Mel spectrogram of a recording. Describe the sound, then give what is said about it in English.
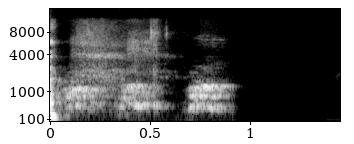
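Dogs bark three times in quick succession, loud, each bark short and sharp, followed by silence. “I think your dogs are just hearing you talk about church's bait and switch, and they're they as are.”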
